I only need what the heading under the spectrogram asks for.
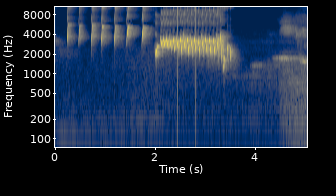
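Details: White-rumped shama song meant to make a mute bird respond; seven sharp high chips followed by a fast buzzy trill of repeated notes, then faint noise.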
